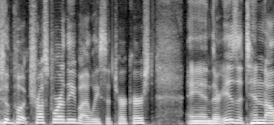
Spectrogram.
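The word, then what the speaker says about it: TerKeurst: out here how do you say that name turkhurst turkhurst yeah Lisa turkeys yeah I didn't know who wrote that yeah so they're going to look at the book trustworthy by Lisa turkhurst and there is a 10 book fee so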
